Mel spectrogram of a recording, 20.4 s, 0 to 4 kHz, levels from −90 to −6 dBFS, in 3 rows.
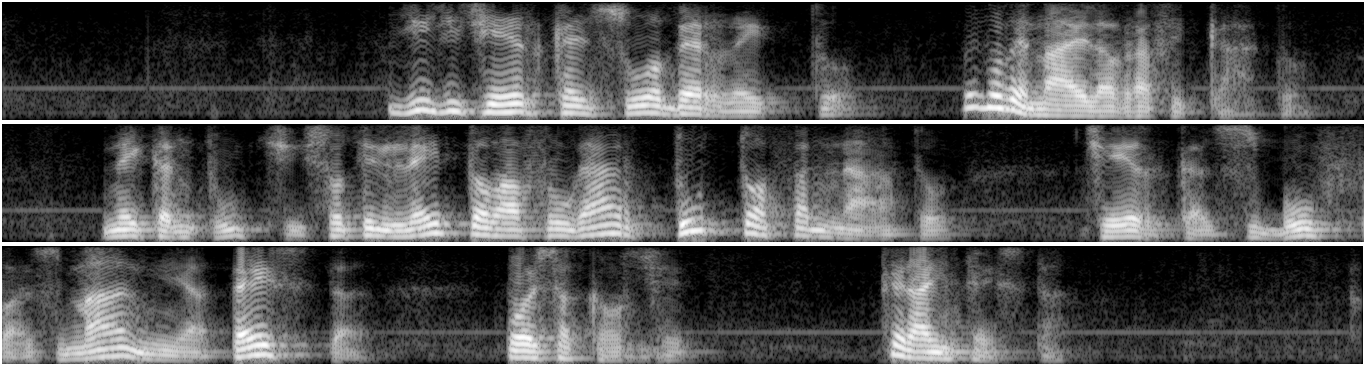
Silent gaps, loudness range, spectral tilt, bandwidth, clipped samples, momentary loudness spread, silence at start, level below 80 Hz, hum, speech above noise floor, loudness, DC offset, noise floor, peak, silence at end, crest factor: none; 4 LU; -12 dB/octave; 4 kHz; under 0.1%; 20 LU; 1.95 s; -50 dBFS; none; 41 dB; -17 LUFS; under 0.1%; -58 dBFS; 0 dBFS; 1.5 s; 18 dB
